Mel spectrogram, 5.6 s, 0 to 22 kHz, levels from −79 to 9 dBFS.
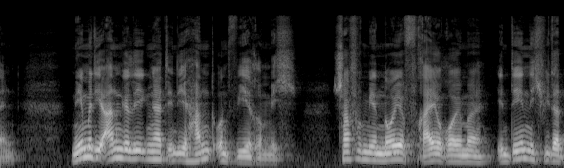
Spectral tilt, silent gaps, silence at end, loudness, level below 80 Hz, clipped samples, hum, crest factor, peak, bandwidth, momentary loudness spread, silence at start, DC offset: -6 dB/octave; none; 0 s; -18 LUFS; -58 dBFS; under 0.1%; none; 18 dB; 0 dBFS; 16 kHz; 12 LU; 0 s; under 0.1%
